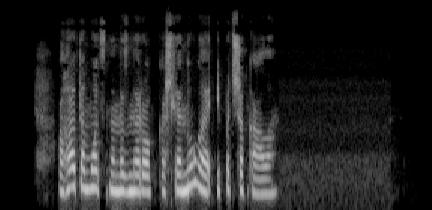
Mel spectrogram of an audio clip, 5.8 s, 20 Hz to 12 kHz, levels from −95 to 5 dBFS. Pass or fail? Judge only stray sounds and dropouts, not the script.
pass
